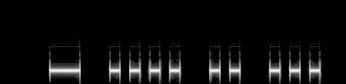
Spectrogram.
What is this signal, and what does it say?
Morse code, heard as a keyed tone, about 12 wpm, 650 Hz. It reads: THIS
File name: 01-Chapter-01 12 WPM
